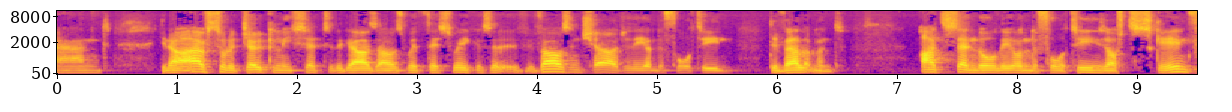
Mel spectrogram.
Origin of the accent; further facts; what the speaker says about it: Ethiopia; And I was originally from Ethiopia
